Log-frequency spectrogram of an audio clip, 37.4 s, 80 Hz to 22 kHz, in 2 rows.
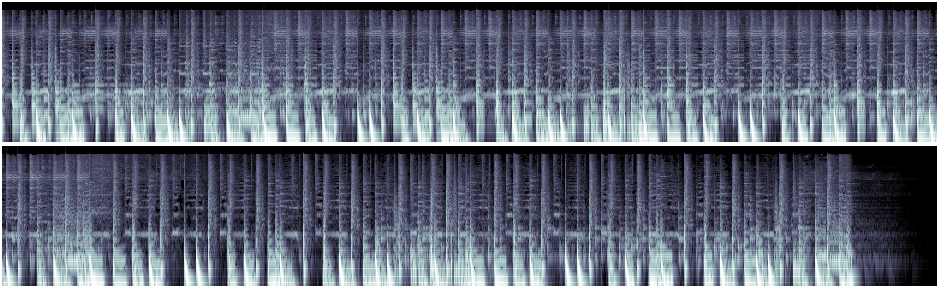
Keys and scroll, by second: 0.8 space, 1.2 Tab, 1.6 Tab, 2.5 g, 2.8 g.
